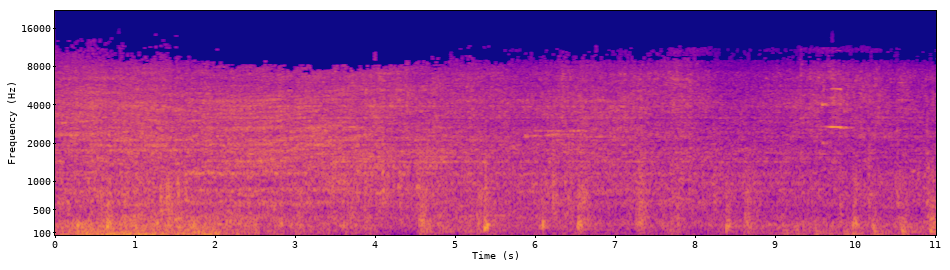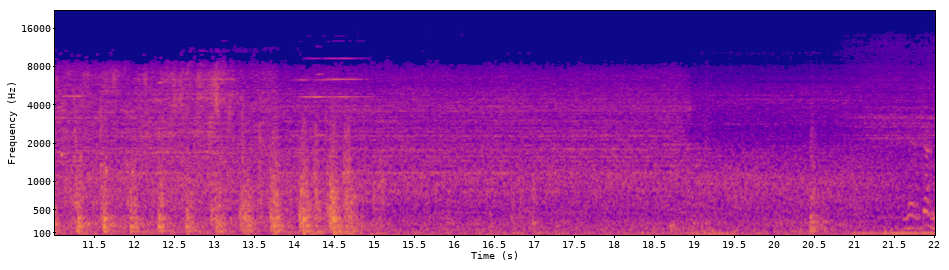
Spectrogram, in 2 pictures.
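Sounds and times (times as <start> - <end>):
train wheels knocking over rail joints: 4.5 - 15.2, 20.4 - 20.8.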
